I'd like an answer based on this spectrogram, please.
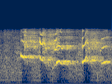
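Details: Big and little dogs at play, giving high, thin whining yelps in three quick bursts, each sliding in pitch, over a soft hiss of background noise.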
